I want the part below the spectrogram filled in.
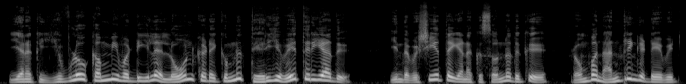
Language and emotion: Tamil, surprised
